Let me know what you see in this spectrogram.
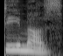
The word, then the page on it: DMus: anglais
